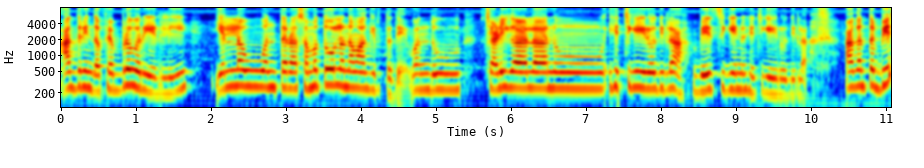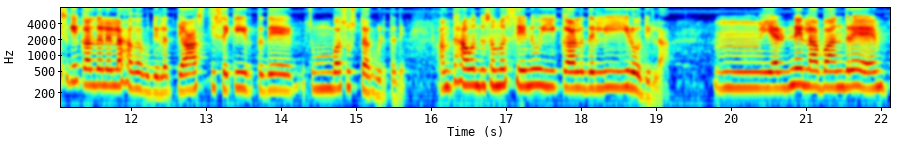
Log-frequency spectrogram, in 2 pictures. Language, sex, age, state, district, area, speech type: Kannada, female, 45-60, Karnataka, Shimoga, rural, spontaneous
